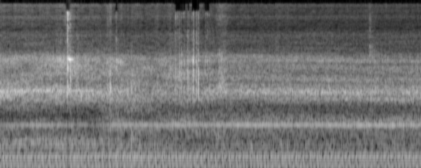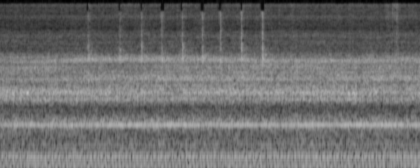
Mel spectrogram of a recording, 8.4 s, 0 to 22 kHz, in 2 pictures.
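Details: Predator 11,500 W inverter generator, broken in, powering an inverter welder from the 240 V 30 A outlet: steady low hum, even note, no hunting or surging; works well under load, though the owner is bothered by the noise.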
